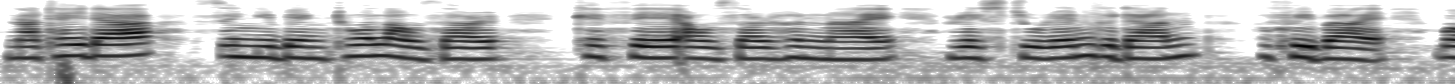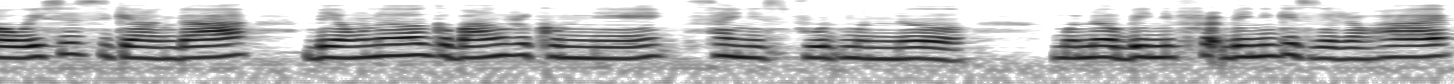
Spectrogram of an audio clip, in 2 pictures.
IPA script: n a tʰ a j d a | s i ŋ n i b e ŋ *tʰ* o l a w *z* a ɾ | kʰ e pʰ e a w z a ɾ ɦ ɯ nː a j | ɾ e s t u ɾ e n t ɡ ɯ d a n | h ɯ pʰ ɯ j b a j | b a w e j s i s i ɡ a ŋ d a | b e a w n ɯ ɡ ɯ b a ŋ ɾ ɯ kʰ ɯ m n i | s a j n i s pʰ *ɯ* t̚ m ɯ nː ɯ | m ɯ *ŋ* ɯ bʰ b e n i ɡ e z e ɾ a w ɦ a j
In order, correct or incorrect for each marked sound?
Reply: correct, correct, incorrect, incorrect

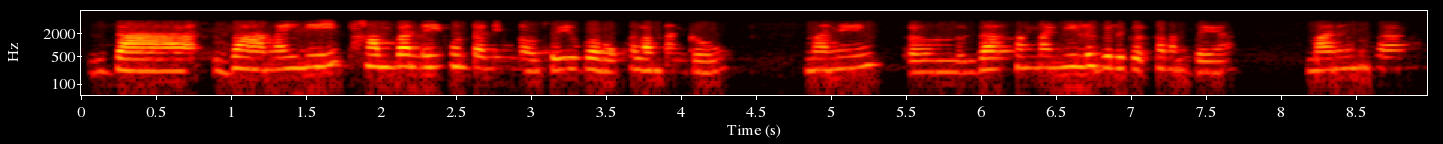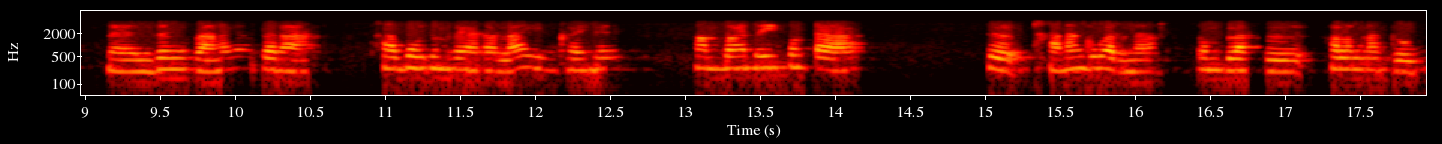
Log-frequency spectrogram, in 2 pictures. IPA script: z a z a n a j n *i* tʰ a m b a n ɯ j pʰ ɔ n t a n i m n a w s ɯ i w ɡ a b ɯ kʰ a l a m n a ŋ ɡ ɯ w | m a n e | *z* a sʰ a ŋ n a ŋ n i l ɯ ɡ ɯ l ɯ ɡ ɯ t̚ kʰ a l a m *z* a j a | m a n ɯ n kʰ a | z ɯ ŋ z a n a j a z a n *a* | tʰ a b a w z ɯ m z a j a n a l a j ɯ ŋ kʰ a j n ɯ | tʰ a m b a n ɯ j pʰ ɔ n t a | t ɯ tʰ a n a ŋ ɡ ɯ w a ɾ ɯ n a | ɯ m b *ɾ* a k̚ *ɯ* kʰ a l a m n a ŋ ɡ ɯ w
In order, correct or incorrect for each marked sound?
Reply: correct, correct, correct, correct, incorrect, correct

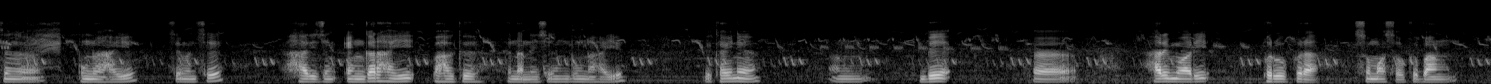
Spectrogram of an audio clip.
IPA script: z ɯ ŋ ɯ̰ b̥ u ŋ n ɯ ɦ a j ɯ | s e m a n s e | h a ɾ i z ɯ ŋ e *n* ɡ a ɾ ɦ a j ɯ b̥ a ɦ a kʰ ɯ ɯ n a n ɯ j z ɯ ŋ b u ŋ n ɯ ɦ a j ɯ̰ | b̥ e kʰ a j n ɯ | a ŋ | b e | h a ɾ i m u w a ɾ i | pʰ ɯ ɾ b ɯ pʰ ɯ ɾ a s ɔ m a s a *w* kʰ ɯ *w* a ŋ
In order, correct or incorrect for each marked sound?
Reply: incorrect, correct, incorrect

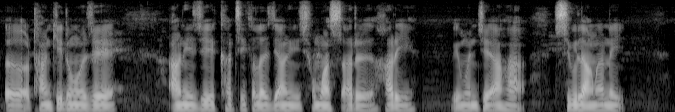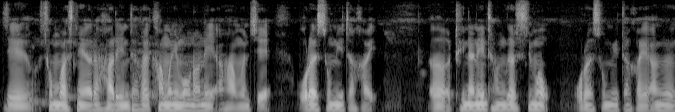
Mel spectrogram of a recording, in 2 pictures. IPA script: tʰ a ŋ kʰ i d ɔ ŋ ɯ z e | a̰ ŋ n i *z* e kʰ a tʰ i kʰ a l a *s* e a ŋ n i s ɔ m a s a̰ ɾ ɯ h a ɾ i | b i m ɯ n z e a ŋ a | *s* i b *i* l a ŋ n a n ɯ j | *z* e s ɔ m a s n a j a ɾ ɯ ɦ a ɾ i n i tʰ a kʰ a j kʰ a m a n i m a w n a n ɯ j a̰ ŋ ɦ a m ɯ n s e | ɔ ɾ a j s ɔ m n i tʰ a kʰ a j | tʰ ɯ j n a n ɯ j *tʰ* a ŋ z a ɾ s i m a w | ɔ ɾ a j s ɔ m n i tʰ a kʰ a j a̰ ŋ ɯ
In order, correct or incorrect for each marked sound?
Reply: correct, incorrect, correct, correct, correct, correct

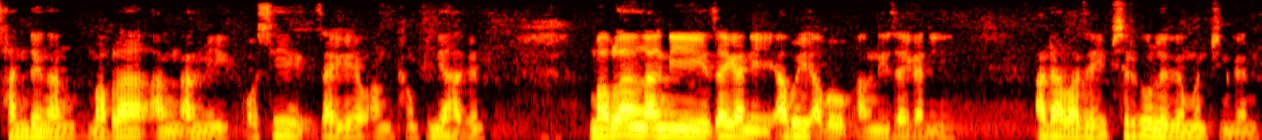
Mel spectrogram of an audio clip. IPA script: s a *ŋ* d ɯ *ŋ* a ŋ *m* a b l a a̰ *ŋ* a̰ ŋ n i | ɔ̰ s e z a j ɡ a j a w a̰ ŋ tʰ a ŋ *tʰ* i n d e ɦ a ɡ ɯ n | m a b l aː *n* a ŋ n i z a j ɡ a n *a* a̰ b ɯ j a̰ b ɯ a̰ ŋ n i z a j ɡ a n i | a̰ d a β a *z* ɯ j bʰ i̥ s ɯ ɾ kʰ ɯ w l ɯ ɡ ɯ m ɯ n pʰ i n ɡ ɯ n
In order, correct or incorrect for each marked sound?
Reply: incorrect, correct, correct, correct, incorrect, incorrect, incorrect, correct

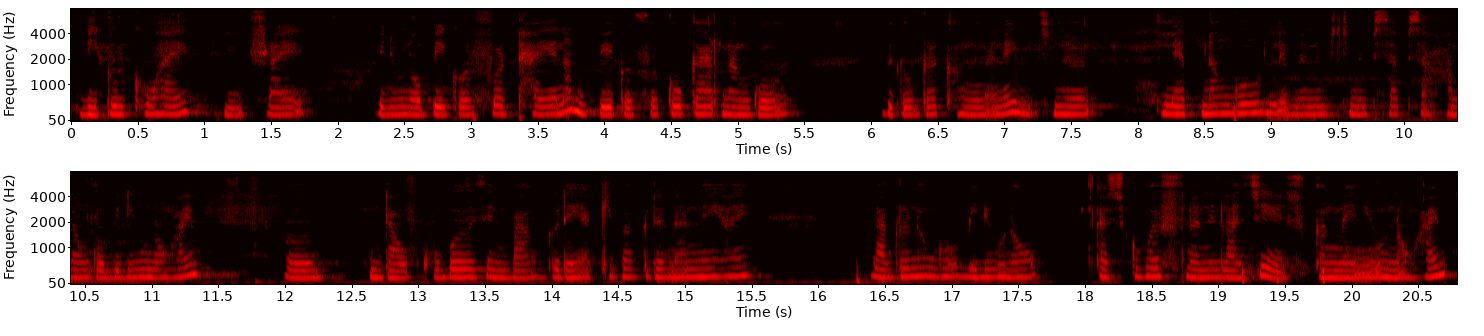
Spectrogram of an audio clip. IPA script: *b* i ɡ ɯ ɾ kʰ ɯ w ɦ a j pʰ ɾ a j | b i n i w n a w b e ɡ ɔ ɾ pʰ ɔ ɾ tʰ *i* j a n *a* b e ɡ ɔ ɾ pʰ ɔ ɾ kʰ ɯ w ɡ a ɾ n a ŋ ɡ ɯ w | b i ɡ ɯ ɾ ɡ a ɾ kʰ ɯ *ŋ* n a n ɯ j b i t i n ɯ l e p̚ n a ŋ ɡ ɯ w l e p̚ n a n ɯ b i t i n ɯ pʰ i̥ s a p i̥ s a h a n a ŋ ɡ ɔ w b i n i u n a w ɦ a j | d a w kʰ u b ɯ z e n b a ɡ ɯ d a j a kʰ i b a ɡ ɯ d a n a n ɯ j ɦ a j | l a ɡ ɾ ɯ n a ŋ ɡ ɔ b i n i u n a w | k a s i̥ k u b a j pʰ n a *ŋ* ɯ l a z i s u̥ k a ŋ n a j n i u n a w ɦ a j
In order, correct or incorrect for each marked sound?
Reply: correct, incorrect, correct, correct, incorrect

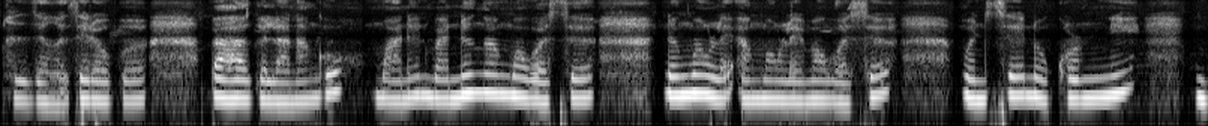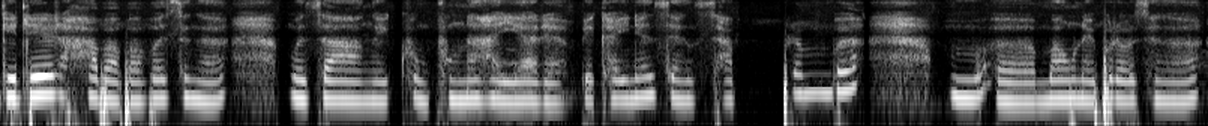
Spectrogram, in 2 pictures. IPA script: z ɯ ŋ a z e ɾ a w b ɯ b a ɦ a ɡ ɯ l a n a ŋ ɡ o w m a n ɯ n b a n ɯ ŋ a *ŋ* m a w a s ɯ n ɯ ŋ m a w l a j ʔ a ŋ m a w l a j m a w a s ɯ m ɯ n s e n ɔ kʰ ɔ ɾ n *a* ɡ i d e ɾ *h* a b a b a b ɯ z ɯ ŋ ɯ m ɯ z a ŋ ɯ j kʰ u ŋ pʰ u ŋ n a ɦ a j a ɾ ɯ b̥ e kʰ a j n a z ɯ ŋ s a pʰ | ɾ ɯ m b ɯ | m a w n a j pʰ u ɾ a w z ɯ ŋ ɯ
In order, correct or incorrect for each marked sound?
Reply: correct, incorrect, correct

